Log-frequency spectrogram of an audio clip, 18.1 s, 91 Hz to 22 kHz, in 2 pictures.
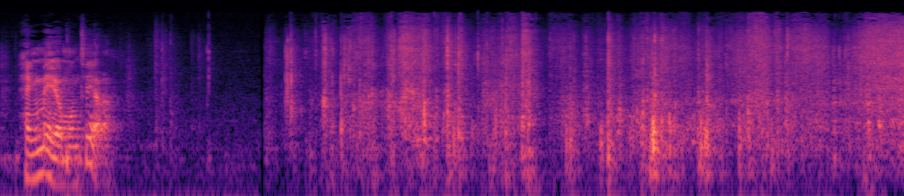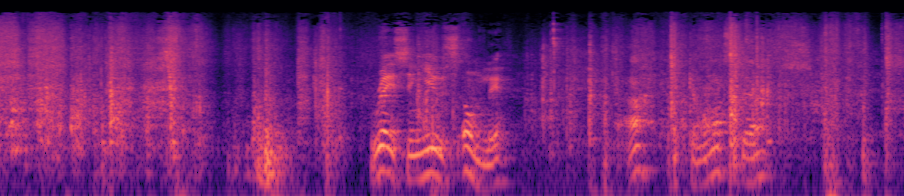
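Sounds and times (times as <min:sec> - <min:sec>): cardboard box rustling and scraping: 0:03.4 - 0:12.6, 0:14.9 - 0:18.0.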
